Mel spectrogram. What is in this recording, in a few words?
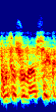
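Serbian player friendly fire mood low; speech; War Thunder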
